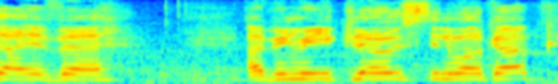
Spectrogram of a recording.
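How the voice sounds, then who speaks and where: A man's raised, projected voice at a moderate pace. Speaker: cross-country skier. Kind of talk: post-race interview.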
